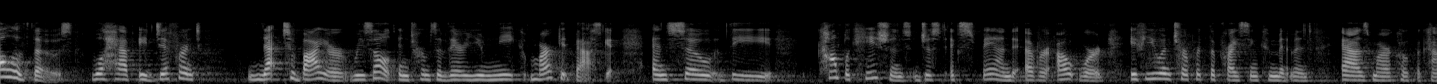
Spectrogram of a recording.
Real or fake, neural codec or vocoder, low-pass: real; none; 7.2 kHz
